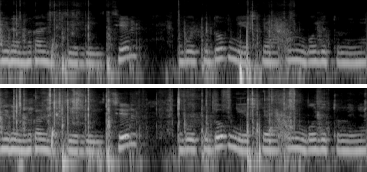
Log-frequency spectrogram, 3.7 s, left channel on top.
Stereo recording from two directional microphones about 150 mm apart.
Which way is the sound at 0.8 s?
5° left (ahead or behind).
